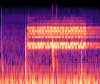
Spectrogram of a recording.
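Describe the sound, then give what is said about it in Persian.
A telephone rings in one sustained bell-like electronic trill of about a second, with sharp pulses at its start, middle and end, fairly loud over a quiet background. “باشین که برم تلفن رو جواب بتون ببینم کی هست”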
